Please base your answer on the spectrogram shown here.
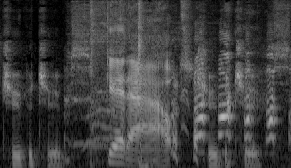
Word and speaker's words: Chupa Chups: where the brand is actually from uh it's pronounced Chupa Chups get out chup Chups not choer chops ch ch ch to suck chup uh the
